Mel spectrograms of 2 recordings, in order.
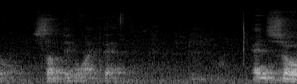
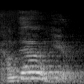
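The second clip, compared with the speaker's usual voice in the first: loud, much higher call with a rise on down; 7 dB louder than usual. Retold or imitated. Father calling his sons down, loud and high. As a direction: call up the stairs to the boys. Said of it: "He apparently said".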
